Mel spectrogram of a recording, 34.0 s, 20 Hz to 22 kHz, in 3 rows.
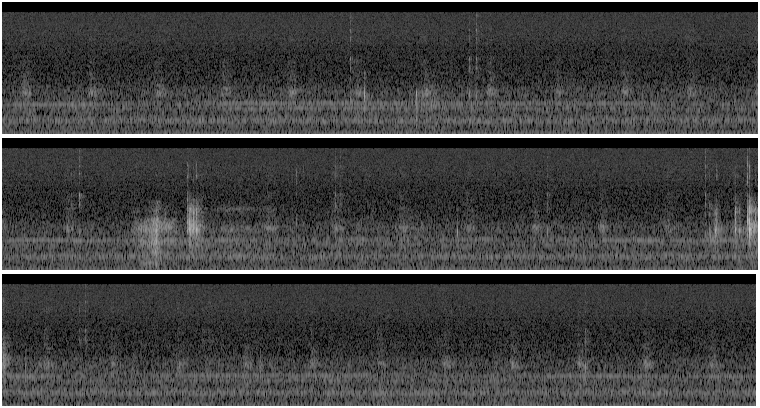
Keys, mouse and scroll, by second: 14.1 ctrl+z, 16.4 ctrl+z, 22.5 ctrl+z.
